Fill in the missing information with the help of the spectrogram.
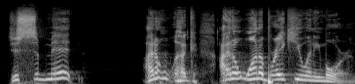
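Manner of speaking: high, loud, emphatic urging; insistent pleading. Retold or imitated. Inner voice urging him to give in, high insistent plea. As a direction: plead hard, pressing each phrase home.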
